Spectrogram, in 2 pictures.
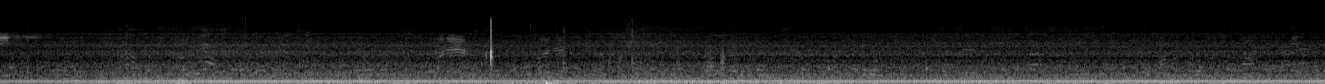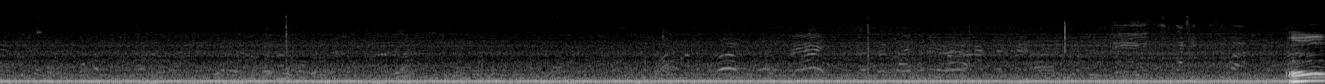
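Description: A steady low hum with a low rumble under it, unchanging throughout, with faint voices in the distance now and then and a couple of brief clicks about five seconds in.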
